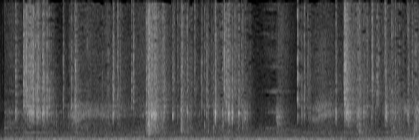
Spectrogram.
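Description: Ground sesame seeds are sprinkled onto greens in a steel bowl.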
